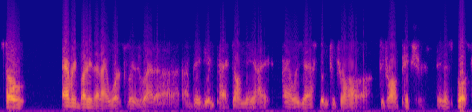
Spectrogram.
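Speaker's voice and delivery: lightly voiced older friend, low and halting. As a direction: stammer it out low and unsure. Friend explains his book.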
